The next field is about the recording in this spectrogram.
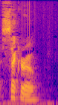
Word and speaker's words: Sekiro: I went back to, I always say this wrong, Sekiro. – Yeah, you got it, Sekiro.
